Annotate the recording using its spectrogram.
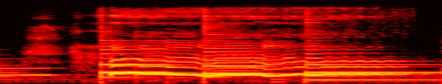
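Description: Filipino pop (OPM) love ballad: a solo voice singing held, gliding notes over acoustic guitar, the phrase coming in about a second in after a brief lull.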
